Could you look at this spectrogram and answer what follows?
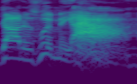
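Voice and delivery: pompous swagger. Retold or imitated. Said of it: "pompous swagger and he's like".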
